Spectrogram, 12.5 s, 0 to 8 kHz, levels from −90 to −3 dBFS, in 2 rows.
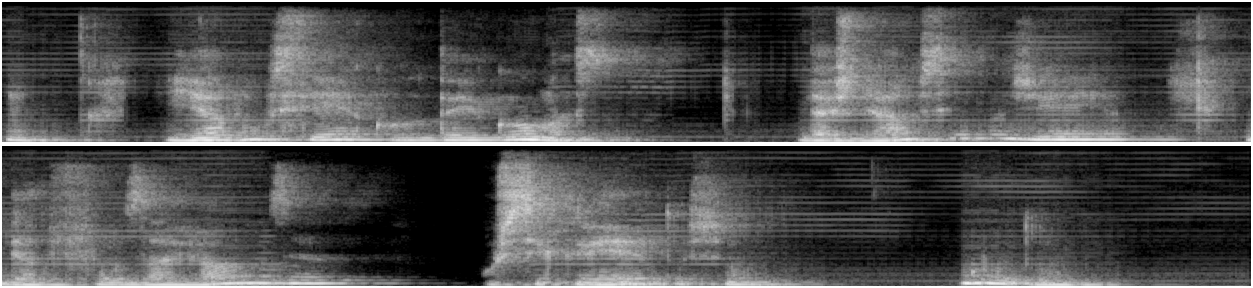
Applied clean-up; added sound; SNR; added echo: neural separator model SepFormer DNS4.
